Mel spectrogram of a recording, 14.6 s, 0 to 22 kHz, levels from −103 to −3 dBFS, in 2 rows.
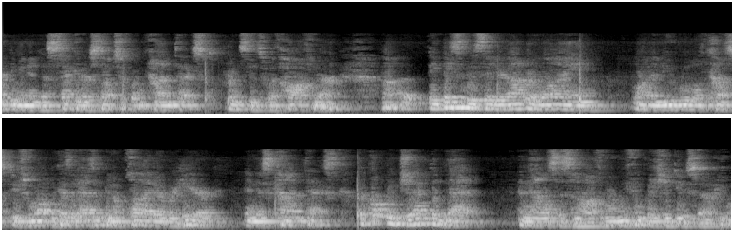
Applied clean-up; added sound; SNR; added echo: neural separator model SepFormer DNS4.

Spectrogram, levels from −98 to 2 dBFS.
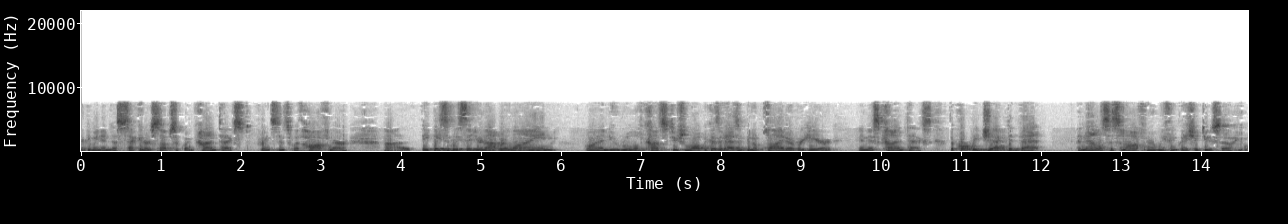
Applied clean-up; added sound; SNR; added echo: none; none; none; none.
